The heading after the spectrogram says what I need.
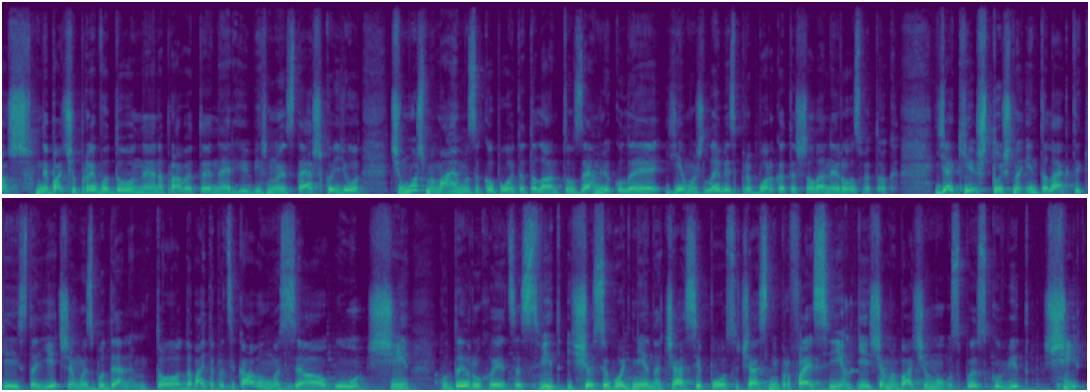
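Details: Adult woman speaking Ukrainian; normal speech.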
